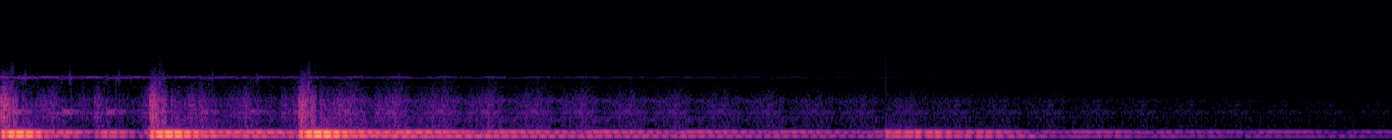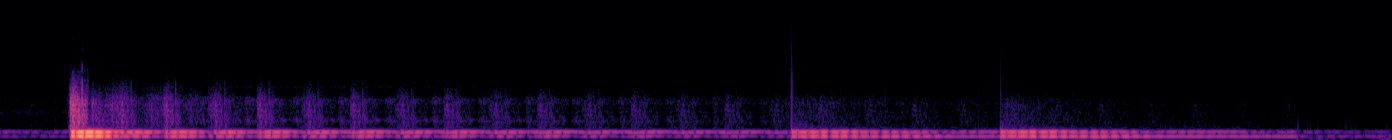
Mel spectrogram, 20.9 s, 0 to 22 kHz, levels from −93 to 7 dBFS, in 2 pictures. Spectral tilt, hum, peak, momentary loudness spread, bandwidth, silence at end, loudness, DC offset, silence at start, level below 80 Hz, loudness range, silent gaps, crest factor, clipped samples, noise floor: -14.5 dB/octave; none; -6 dBFS; 28 LU; 2.4 kHz; 1.15 s; -27 LUFS; under 0.1%; 0 s; -58 dBFS; 20 LU; none; 22 dB; under 0.1%; -64 dBFS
